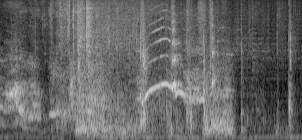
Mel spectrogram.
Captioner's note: gun firing; people screaming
